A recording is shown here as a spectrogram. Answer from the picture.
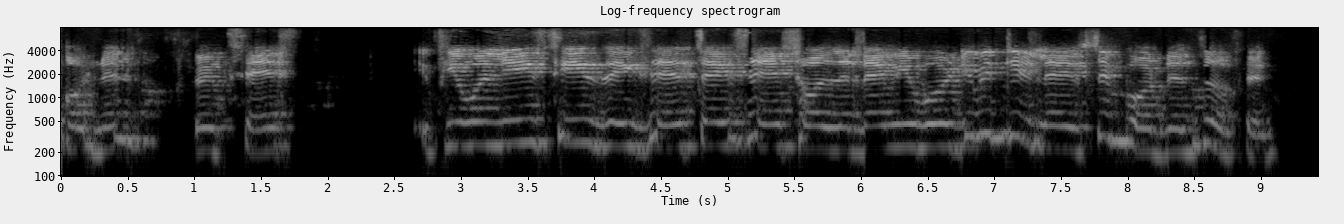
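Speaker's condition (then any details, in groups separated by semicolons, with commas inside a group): Friedreich's ataxia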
